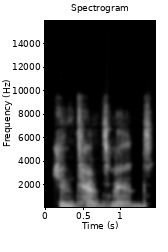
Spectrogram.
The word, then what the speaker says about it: contentment: And the next one is contentment. Contentment. Contentment. Contentment. Yes, contentment. Contentment. So, can you recognize where is the stress? Contentment. Contentment. Yes, it's right here. It's on the next syllable, right? It's contentment. Contentment.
